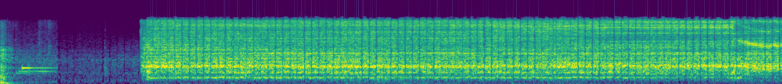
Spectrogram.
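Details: Power steering pump whining with a steady droning tone that bends in pitch as the wheel turns; fluid was low and very dark and the pump is running almost dry during a fluid change; whine from low fluid.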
